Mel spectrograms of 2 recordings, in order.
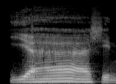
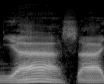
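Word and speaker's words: يس: Yasin bacanya kayak gitu ya. Yas, jangan yasa, jangan kof.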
